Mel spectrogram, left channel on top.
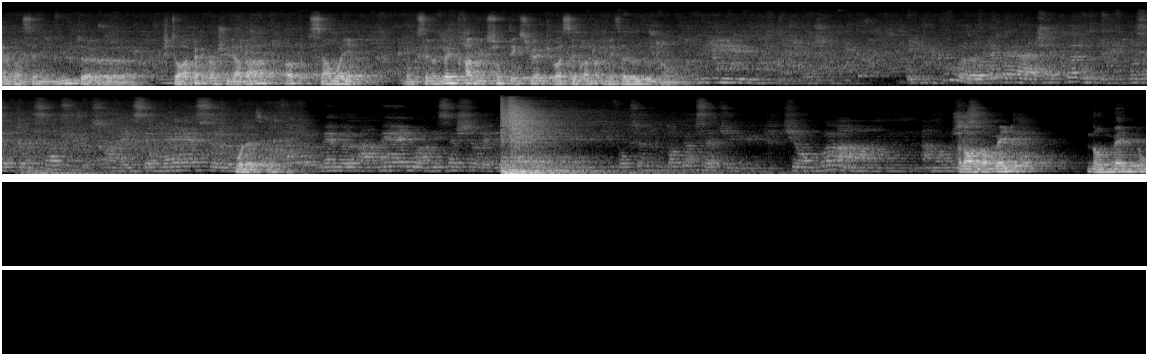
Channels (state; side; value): silent; right; 61 dB below the other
